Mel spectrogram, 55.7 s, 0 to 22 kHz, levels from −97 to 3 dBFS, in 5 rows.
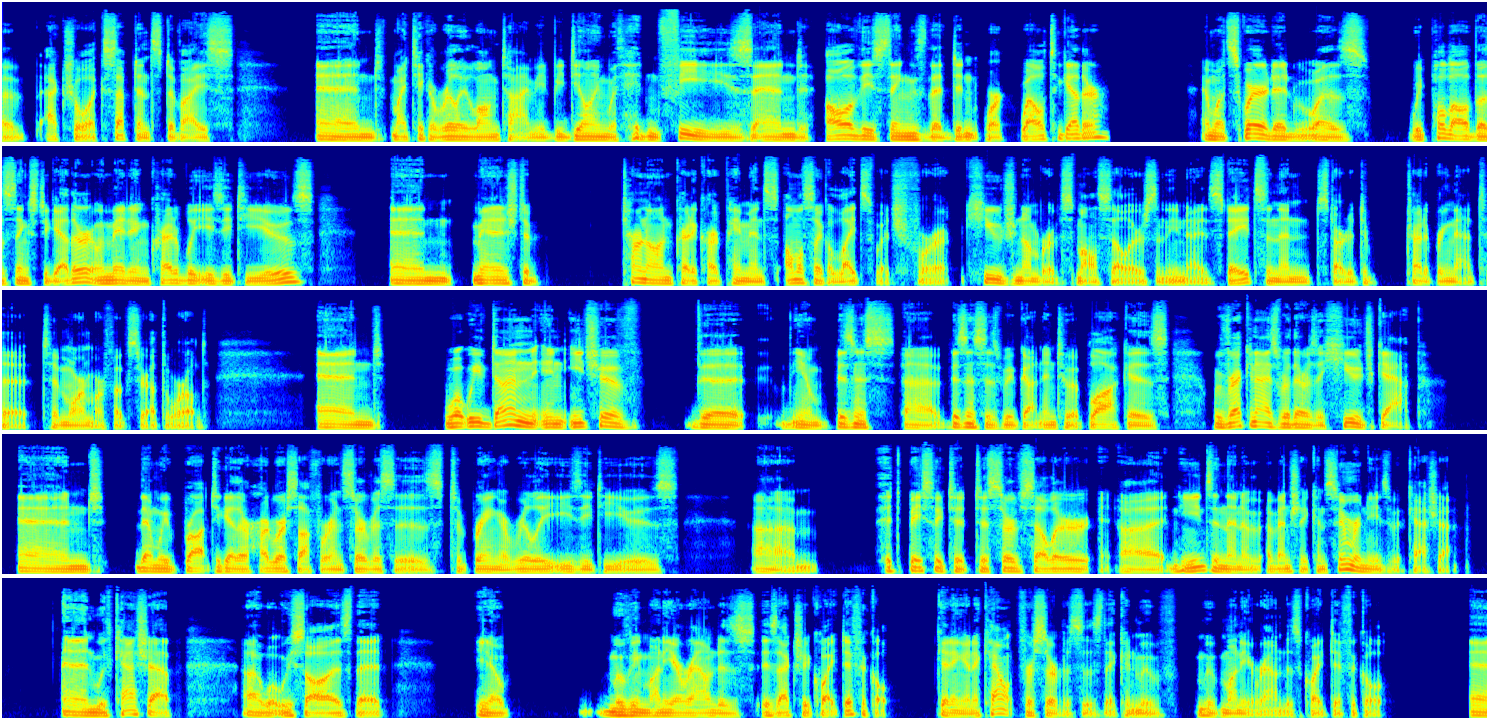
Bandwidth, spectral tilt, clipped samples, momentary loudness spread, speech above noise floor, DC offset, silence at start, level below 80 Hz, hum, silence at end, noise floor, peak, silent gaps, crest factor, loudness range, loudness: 16.5 kHz; -5 dB/octave; under 0.1%; 8 LU; over 67 dB; under 0.1%; 0 s; -40 dBFS; none; 0 s; under -90 dBFS; -6 dBFS; 8.32-8.89 s, 55.00-55.55 s; 16 dB; 4 LU; -24 LUFS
